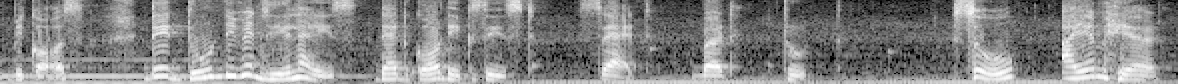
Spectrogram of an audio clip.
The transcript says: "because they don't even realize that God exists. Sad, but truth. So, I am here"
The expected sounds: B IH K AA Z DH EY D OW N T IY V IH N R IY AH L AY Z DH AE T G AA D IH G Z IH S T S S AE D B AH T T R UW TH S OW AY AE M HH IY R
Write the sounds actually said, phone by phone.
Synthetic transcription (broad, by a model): B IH K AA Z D EY D OW N T IY V IH N R IY AH L AY Z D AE T G AA D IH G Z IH S T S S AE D B AH T T R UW T S OW AY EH M HH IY R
